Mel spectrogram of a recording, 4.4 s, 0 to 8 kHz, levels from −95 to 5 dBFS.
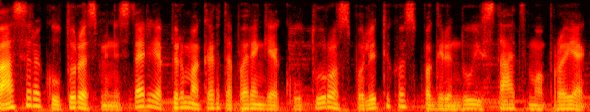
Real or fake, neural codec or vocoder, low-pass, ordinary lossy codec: real; none; 7.2 kHz; Opus, 16 kbps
